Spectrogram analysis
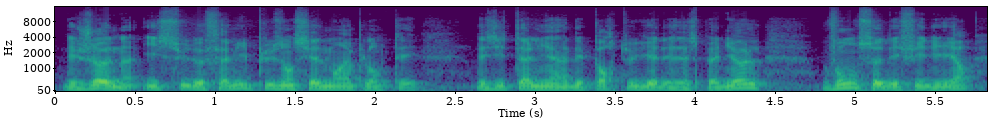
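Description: Deep-voiced man, deliberate and halting. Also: a little mellow. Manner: deliberate, hesitant with frequent fillers and restarts. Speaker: guest, history teacher. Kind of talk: measured interview answers. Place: indoor office with tall window. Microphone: desk studio microphone.

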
